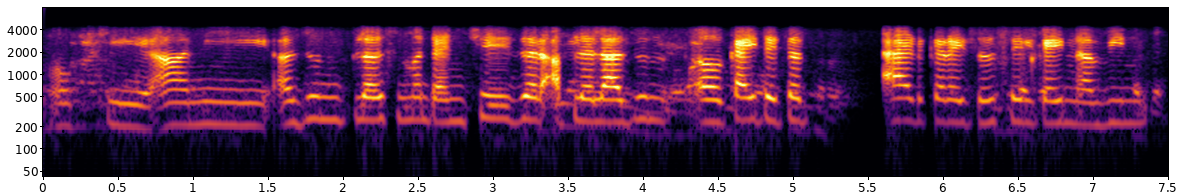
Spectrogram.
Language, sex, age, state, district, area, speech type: Marathi, female, 18-30, Maharashtra, Nashik, urban, conversation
